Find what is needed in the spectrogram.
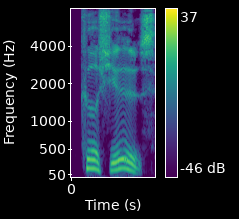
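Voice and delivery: laid-back, chill surfer dude voice. Recounting a movie scene at the tip-off, doing Shawn Bradley's surfer-dude voice. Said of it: "He's got like the dude surfer voice".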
